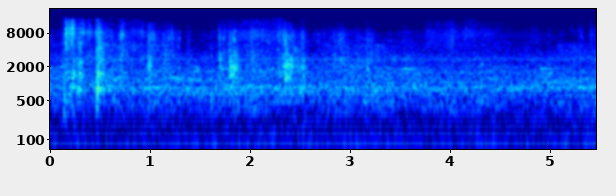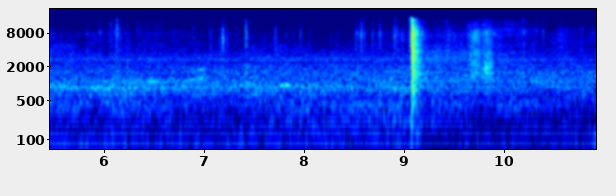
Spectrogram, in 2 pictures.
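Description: Faint outdoor background with a few soft rustles and crackles of dry leaf litter near the start, and a single sharp click or snap about nine seconds in.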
